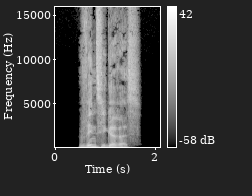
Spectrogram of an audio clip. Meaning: strong/mixed nominative/accusative neuter singular comparative degree of winzig
- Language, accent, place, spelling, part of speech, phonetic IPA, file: German, Germany, Berlin, winzigeres, adjective, [ˈvɪnt͡sɪɡəʁəs], De-winzigeres.ogg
